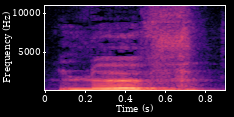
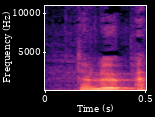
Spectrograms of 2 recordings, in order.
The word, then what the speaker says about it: Löw: Dann haben wir auch gelernt, dass ich einen leichten Sprachfehler habe, wenn ich das Wort Löw ausspreche, was eigentlich Joachim Löw. – Löw. – Sag mal richtig. – Joachim Löw. – Löw. Ich sag Löw.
